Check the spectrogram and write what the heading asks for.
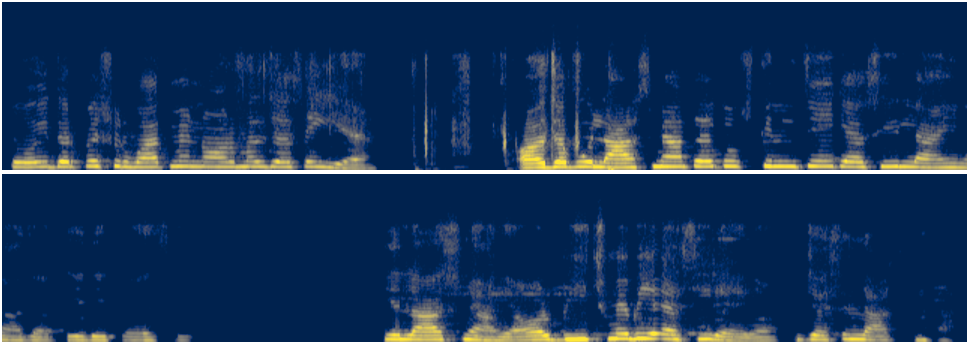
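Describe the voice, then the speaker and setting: A woman's voice: high-pitched, normal speed, a little mellow, no room sound, lo-fi sound. A woman teaching a children's alphabet lesson, patiently repeating each letter name as she explains.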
